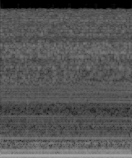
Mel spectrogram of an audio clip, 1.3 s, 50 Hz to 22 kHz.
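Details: Sublimation machine vacuum pump pulling down on a ceramic plate before a 190-degree, 360-second cycle: steady low hum with a constant drone, no knocks, rattles or surging; normal running.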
